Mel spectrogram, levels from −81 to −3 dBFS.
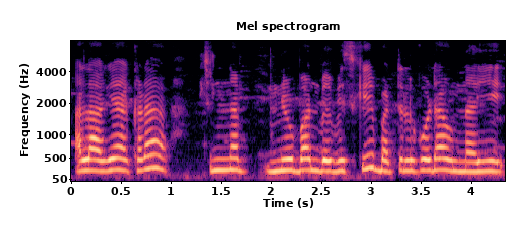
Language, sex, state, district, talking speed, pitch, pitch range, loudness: Telugu, female, Andhra Pradesh, Annamaya, 140 wpm, 235 Hz, 220-240 Hz, -14 LUFS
